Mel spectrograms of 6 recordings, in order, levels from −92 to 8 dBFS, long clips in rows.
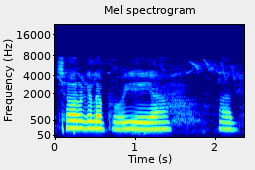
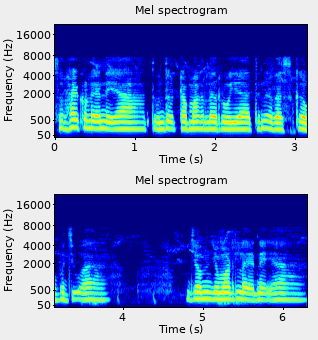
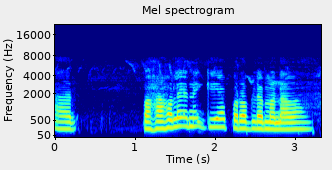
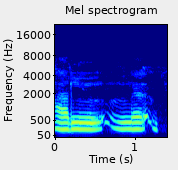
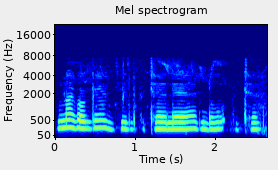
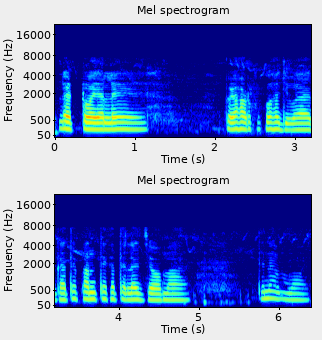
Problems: constant background noise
